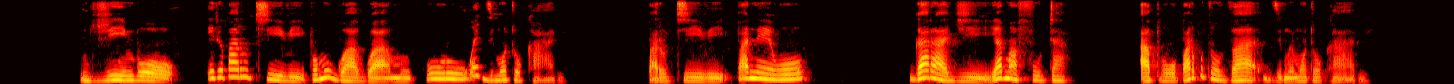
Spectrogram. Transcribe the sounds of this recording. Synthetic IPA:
nʐimbo̞ | iɾipaɾutiʋipo̞muɡʱwaɡʱwamuk̚uɾuwed͡zimo̞to̞kʰa̰ːri | pa̰ɾutʰiʋipa̰ne̞wo̞ | ɡʱaɾad͡ʒija̰mafuta | apo̞paɾikuto̞b͡vad͡zimwe̞moto̞ka̰ːri

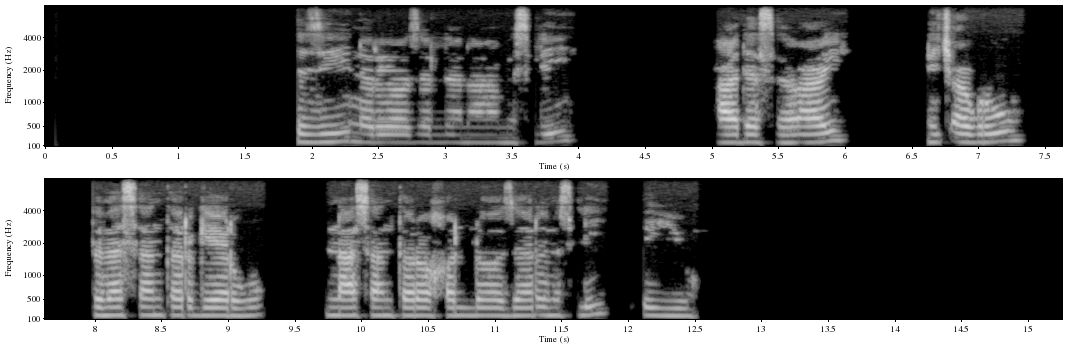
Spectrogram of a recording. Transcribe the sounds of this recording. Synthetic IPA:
ʔɨzinɨɾiʔo̞zɐlːɐnamɨsli | ħad̪ɐsɐβaj | nɨt͡ʃʼɐɡɾu | b̥ɨmɐsɐnt̪ʰɐɾɡeɾu | ɨnːasɐnt̪ʰɐɾokʰɐlːo̞zɐɾʔɨmɨsli | ʔɨjːu

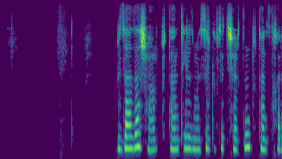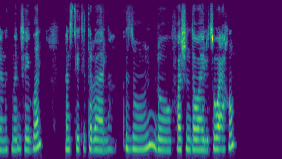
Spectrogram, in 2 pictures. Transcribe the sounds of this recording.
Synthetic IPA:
bɨzazaʃɐɾpt̪ʰant̪ʰelzɨmɐsɨlkʰɨ̥ft̪ʰit̪ʰɨ̥ʃɐɾt̪ʰɨnt̪ʰu̥t̪ʰanzɨt̪ʰɐ̥xɐd̪ɐnɐk̪mɐnɨsɐjɡal | anɨst̪ʰet̪ʰit̪ʰɨrːaalːaʔɨziwʊnd̪ofaʃint̪ʰɐβahilut͡sʼɨwːaʕjixon

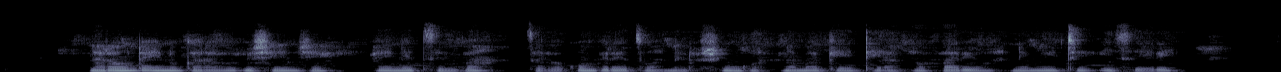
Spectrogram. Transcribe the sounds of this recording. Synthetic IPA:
naɾaundaino̞ɡʱaɾaʋeruʒind͡ʒipaine̞d͡zimba | d͡zakako̞mbe̞ɾe̞d͡zwane̞ruʂiŋɡonamaɡʱe̞dʱiakavaɾiwane̞mitʰiizeːɾe

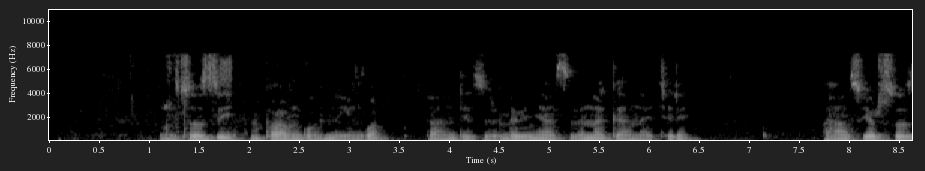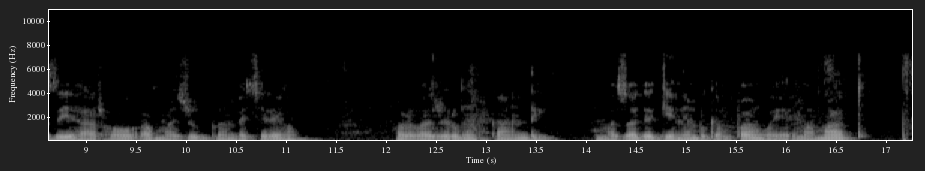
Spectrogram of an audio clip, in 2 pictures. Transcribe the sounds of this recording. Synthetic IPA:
oɾuso̞zimpaːŋɡo̞niːŋɡwa | kaːndiziɾime̞βiɲaːt͡siβinaɡanaciɾe̞ | aɦaːnsijo̞ɾuso̞ziɦaɾiɦo̞amaʒuɡweːmbe̞ciɾe̞ɦo̞ | oɾuβaʒuɾumwekaːndḭ | amazuaɡaɡeːne̞mbuɡampaːŋɡo̞eɾimamaːto̥

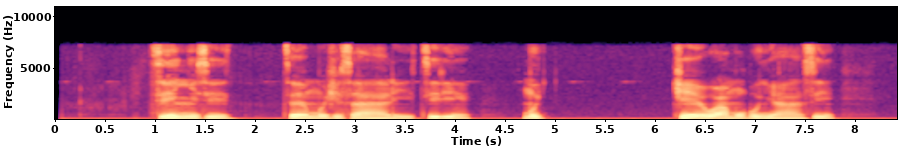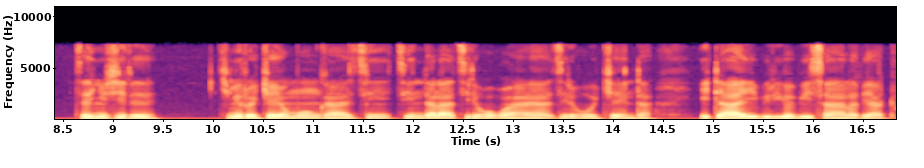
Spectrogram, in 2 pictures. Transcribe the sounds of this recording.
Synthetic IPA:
t͡siɲisi | t͡se̞muʃ̬isalit͡sili | mu | t͡ʃe̞wamuβuɲa̰ːsi | t͡se̞ɲuʃ̬ile̞ | t͡ʃimiɾo̞t͡ʃejo̞muːŋɡat͡sit͡siːndalat͡silixuxwaːjat͡siɾixut͡ʃe̞ːnda | itaiβiɾijo̞βisalaβjatu̥

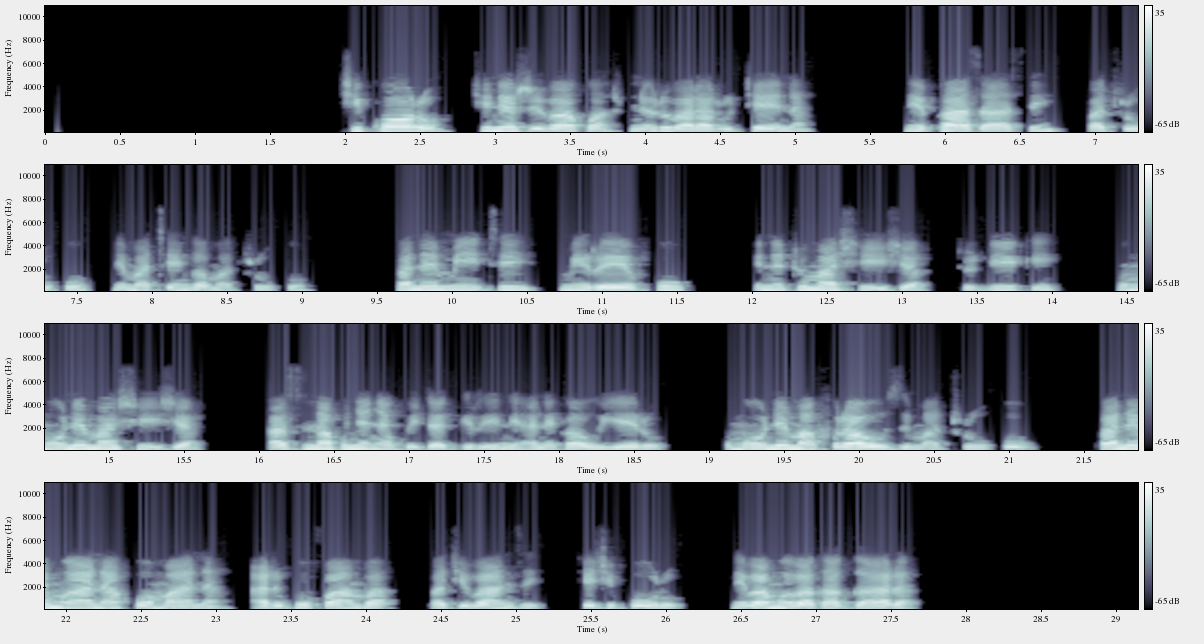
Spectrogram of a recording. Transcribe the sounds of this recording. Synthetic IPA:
t͡ʃiko̞ɾo̞t͡ʃine̞ʐiʋakwaʐine̞ɾuʋaɾarut͡ʃe̞na | ne̞pazasipat͡ʂukune̞matʰe̞ŋɡamat͡ʂuːku | pane̞mitʰimiɾe̞fu | ine̞tumaʃiʒatuɗiːki | mumwe̞une̞maʃiʒaː | sinakuɲaɲakuitaɡʱiriniʔane̞kaɦuje̞ːɾo̞ | umwe̞une̞mafurauzimatruːku | pane̞mwanako̞manaarikufamba | pat͡ʃiʋanze | t͡ʃe̞t͡ʃiko̞ɾo̞ | ne̞ʋamwe̞ʋakaɡʱaːɾa

